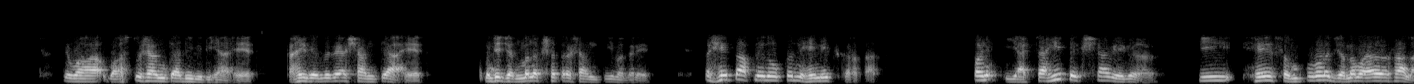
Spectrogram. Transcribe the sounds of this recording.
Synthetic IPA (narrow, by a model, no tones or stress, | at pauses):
kĩw̃ʋaʋast̪uɕ̬ant̪jad̪iːʋid̪ʱia̰ɦḛt̪ | kaɦiːʋəɡɭjaɕant̪jəaɦḛt̪ | m̤əɳd͡zed͡ʑənmənəkʂət̪ɾəɕant̪iːʋəɡəɾe | t̪ːəɾɦet̪əaplelokəniɦeniːt͡skə̰ɾt̪a̰t̪̚ | pəɳjat͡ɕjaɦiːpekʂaʋeɡɭə̰ | kiːhesəmpuːɾɳəd͡ʑənəmaaəsala̰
